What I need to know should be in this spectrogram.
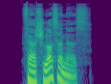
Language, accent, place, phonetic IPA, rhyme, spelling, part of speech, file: German, Germany, Berlin, [fɛɐ̯ˈʃlɔsənəs], -ɔsənəs, verschlossenes, adjective, De-verschlossenes.ogg
- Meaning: strong/mixed nominative/accusative neuter singular of verschlossen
